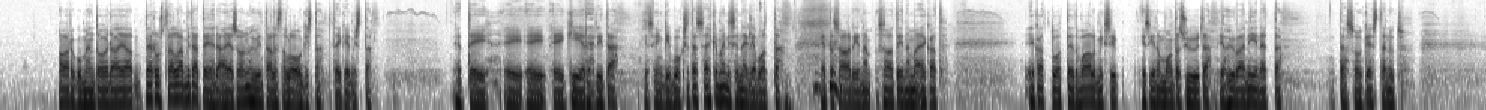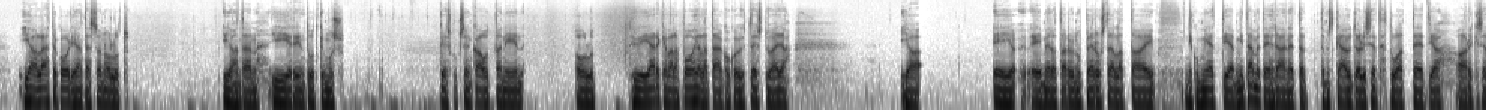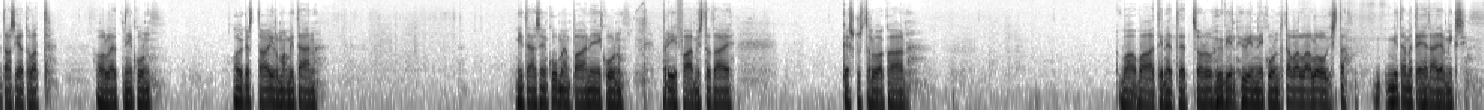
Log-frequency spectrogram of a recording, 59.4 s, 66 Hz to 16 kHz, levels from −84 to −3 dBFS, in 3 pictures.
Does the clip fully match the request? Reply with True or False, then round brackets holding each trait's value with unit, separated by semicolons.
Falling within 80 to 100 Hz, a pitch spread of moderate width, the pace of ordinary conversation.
False (90 Hz; 2.1 semitones; 120 wpm)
